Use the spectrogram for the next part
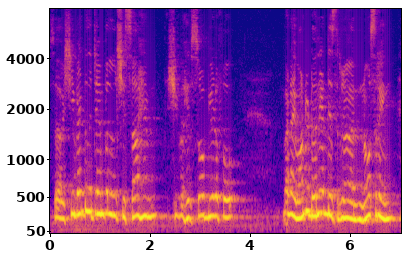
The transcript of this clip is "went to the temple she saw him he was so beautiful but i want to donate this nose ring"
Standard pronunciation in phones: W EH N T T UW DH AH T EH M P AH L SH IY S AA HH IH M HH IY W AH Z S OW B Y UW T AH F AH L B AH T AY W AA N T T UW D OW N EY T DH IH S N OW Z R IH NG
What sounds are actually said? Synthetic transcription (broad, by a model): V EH N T T UW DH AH T EH M P AH L SH IY S AA HH IH M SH IY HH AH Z S OW B Y UW T AH F AH L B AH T AY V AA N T T UW D OW N EY T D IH S N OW S R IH NG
